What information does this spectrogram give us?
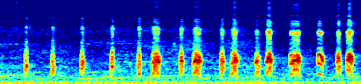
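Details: Chukar partridge, a hunting and fighting bird from Tajikistan, calling with clucking chuck notes that start spaced and quiet, then grow louder and come faster toward the end.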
